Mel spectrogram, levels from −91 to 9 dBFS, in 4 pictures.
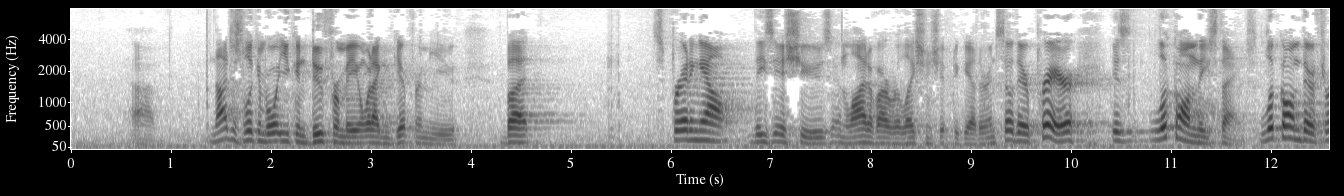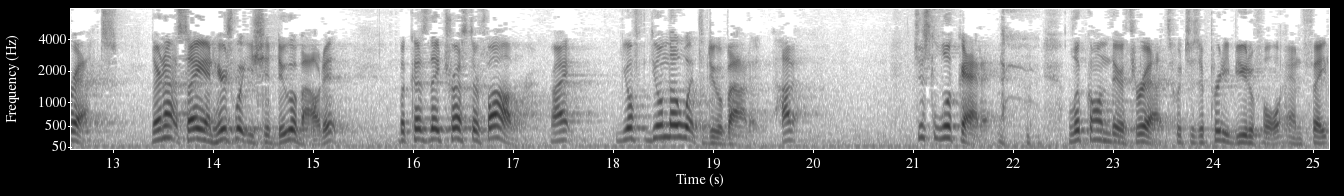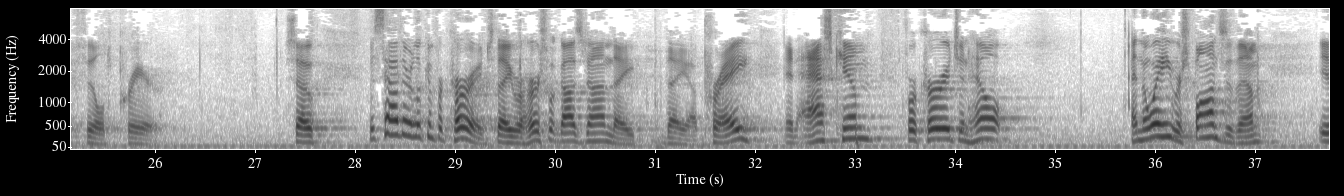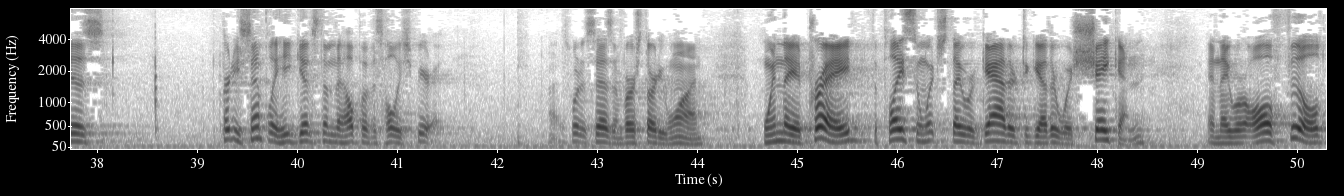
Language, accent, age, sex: English, American, 40-59, male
